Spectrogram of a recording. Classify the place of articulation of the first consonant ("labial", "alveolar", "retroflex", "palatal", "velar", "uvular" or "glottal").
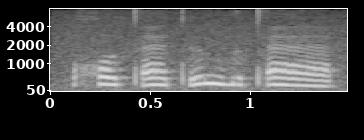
uvular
